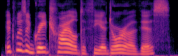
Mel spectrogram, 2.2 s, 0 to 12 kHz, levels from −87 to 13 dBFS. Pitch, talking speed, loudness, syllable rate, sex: 220 Hz, 215 wpm, -17 LUFS, 5.0 syllables/s, female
